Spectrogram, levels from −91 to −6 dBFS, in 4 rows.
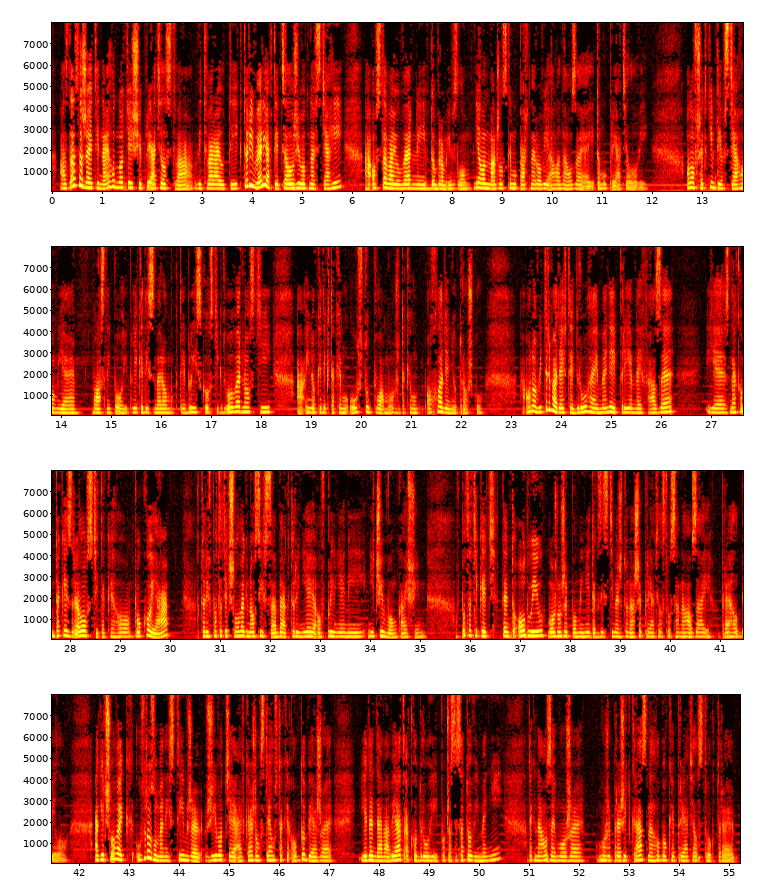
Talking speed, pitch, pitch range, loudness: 150 wpm, 195 Hz, 185-210 Hz, -27 LUFS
